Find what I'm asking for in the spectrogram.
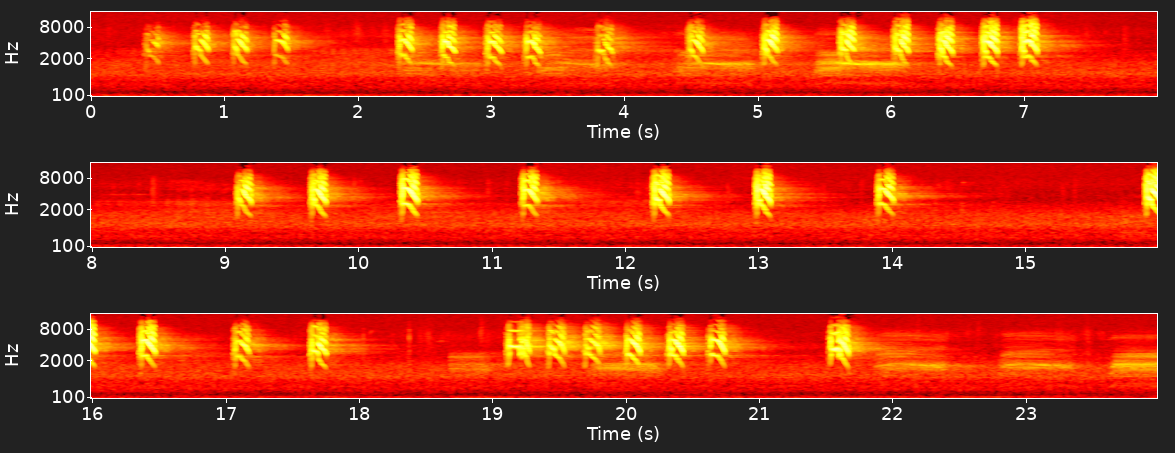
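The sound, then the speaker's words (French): A lone rose-ringed parakeet gives many harsh, high screeching calls, some in rapid bursts and others as spaced single notes, with quiet gaps between them. “Première perruche à collier.”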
